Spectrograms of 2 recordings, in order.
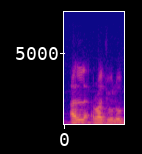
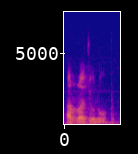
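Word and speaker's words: الرجل: Al-najmu becomes an-najmu, al-rajulu becomes ar-rajulu, al-diku becomes ad-diku, al-samaku becomes as-samaku.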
